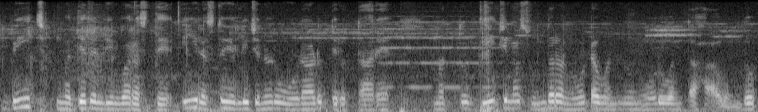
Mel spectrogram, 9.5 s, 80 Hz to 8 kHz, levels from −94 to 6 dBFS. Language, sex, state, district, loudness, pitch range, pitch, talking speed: Kannada, male, Karnataka, Shimoga, -20 LUFS, 135-170 Hz, 155 Hz, 80 wpm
